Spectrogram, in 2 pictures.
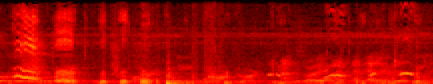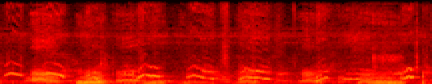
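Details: Three-week-old standard poodle puppies from a litter of Star and Levi, several pups squeaking together in rapid, overlapping high whines that arch up and fall, nearly continuous over the whole stretch, with a person's voice faintly underneath.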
